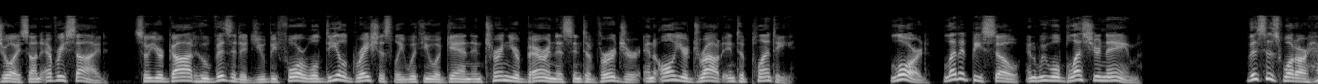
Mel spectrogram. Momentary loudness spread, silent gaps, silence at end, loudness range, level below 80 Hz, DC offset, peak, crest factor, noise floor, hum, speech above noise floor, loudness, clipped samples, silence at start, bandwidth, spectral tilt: 6 LU; 8.09-8.80 s, 11.53-12.34 s; 0 s; 2 LU; -56 dBFS; under 0.1%; -2 dBFS; 18 dB; under -90 dBFS; none; over 71 dB; -20 LUFS; under 0.1%; 0 s; 10.5 kHz; -5.5 dB/octave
